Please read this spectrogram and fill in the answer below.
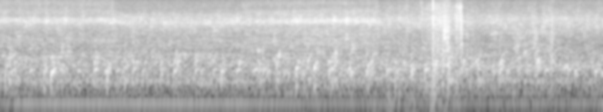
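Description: Aquarium water bubbling and trickling from air stones and filters, a steady low patter of small splashes, with a faint steady hum underneath.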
